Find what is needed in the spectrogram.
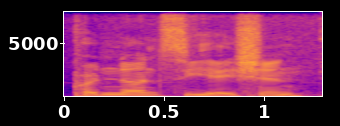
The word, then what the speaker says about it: pronunciation: Pronunciation. – Pronunciation. – There's no O. It's pronunciation. – Pronunciation.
